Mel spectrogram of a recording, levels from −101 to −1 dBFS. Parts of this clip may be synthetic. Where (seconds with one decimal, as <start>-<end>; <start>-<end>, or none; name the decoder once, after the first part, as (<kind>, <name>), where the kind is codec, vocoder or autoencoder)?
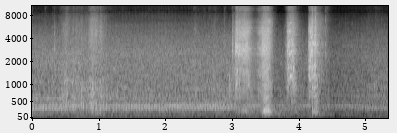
3.1-3.6 (vocoder, WaveNeXt)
